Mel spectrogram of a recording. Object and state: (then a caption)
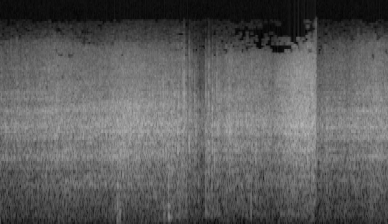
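Plastic snack packet. A sealed, apparently filled orange plastic-film Taiyo snack packet is held up and crinkled, twisted and shaken by hand with the fingertips. It makes a steady, bright, hissing crackle with a few soft low thumps, swelling briefly louder near the end before dropping back.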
